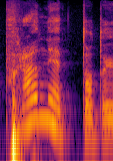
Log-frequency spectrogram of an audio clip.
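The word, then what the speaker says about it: planet: プラネットという単語に挑戦されていたので発音していますね。プラーのところがアメリカン A です。ラの子音は L です。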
